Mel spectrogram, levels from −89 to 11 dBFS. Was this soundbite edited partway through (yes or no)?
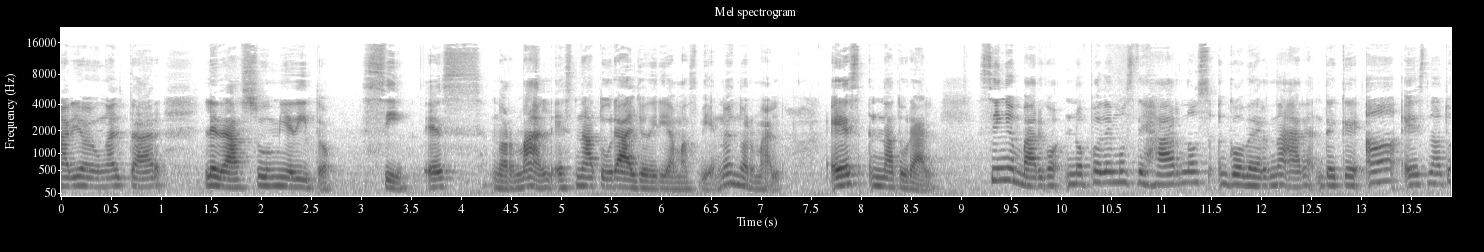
no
